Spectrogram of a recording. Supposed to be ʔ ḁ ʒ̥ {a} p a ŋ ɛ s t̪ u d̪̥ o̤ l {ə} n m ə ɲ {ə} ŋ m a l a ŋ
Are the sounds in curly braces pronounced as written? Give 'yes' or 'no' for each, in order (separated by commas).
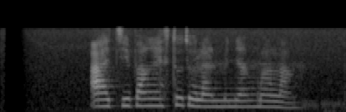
no, no, no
